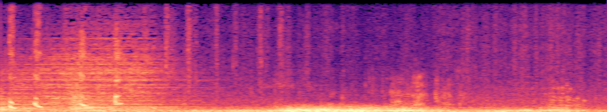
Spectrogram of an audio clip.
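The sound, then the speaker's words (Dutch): Thunder rolls as a deep, low rumble that swells through the middle and then slowly fades, after a few brief higher calls at the start. “Het was vast alleen maar onweer.”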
